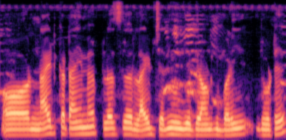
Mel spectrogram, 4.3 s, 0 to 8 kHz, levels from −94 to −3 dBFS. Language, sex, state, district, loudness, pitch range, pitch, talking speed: Hindi, male, Madhya Pradesh, Katni, -15 LUFS, 115-130 Hz, 125 Hz, 210 wpm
